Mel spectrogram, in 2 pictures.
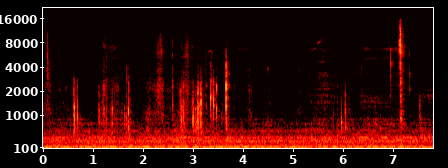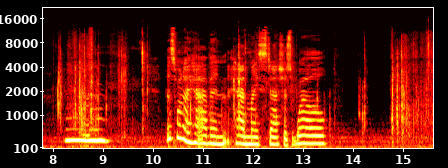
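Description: A plastic sheet crinkles and rustles close by.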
